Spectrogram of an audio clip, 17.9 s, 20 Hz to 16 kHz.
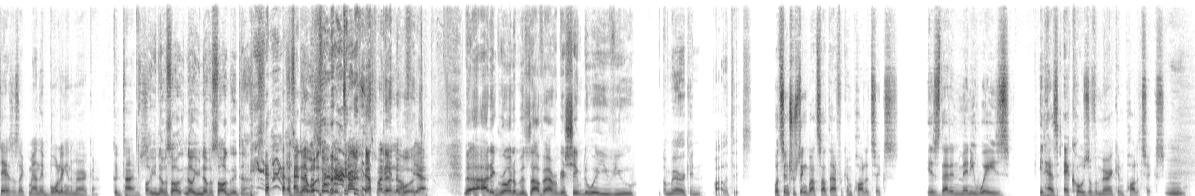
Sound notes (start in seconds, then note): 3.7 Trevor laughs; 3.8 laughs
